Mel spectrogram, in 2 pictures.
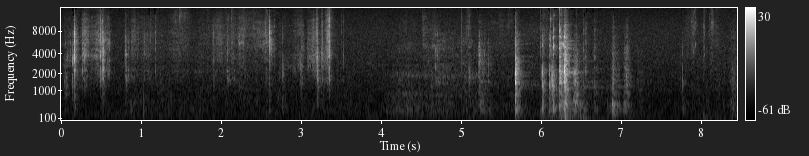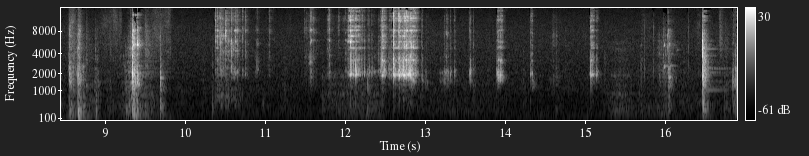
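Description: A button making machine pressing out buttons, a series of sharp mechanical clunks and clicks in irregular bursts, close and fairly loud, with quiet gaps between presses.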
